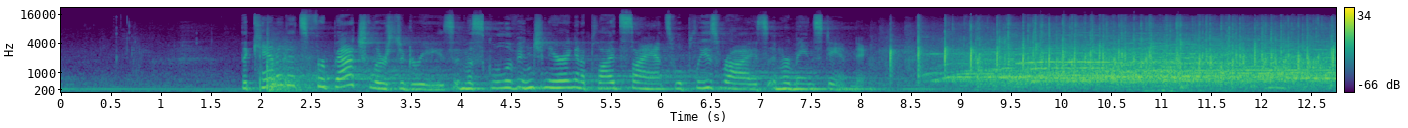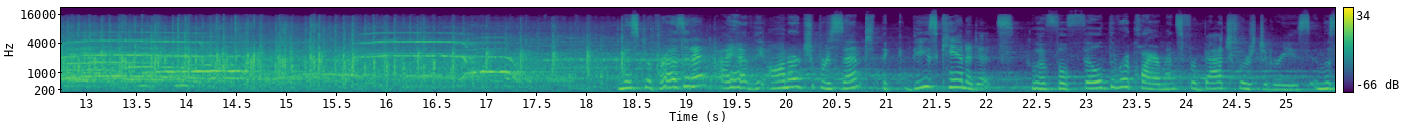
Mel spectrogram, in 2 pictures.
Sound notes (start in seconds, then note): 11.4 cheers & applause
